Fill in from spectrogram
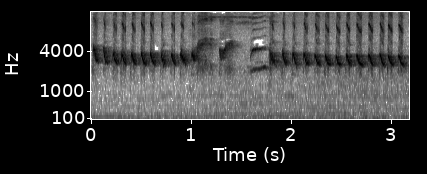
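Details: White-rumped shama song meant to draw other shamas into singing: a dense rapid trill of sharp high chips, briefly broken by a few swooping notes, then resuming at the same fast pace.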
